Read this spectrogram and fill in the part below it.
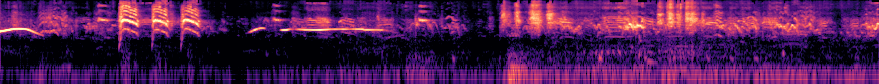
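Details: Green ringneck talking parrot: a rising whistle, crisp clicking notes, and a drawn-out flat whistle, then a stretch of busy twittering from other birds.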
